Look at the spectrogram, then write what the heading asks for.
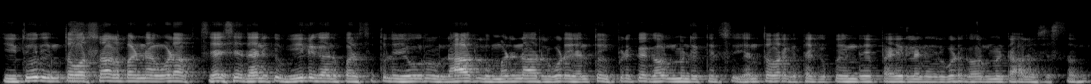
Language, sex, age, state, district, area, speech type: Telugu, male, 60+, Andhra Pradesh, Sri Balaji, urban, spontaneous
